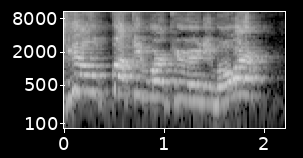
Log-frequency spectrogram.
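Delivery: high, loud yelled firing; retold furious yell; furious shout. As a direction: bellow it at him like she's livid. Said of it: "She goes".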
